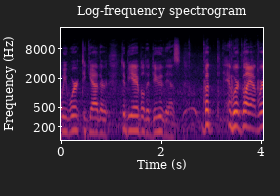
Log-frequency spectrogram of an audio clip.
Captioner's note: applause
